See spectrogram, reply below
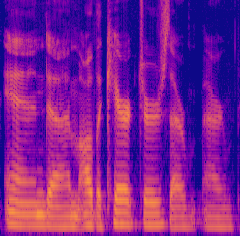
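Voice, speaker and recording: A woman's voice: a bass voice, flat delivery, unhurried, clear, resonant tone. An older woman, the host's mother, telling stories in a casual podcast chat and laughing often. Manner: chatty storyteller, laughs often, many fillers.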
